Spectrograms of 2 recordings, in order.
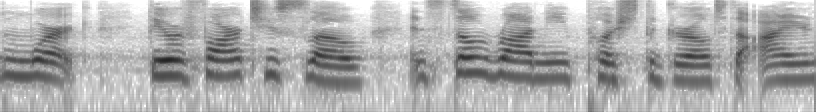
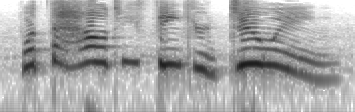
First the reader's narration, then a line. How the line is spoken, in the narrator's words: before he found the air to yell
